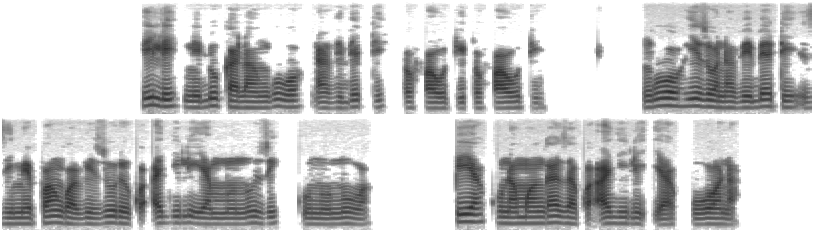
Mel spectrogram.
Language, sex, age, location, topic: Swahili, male, 25-35, Nairobi, finance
